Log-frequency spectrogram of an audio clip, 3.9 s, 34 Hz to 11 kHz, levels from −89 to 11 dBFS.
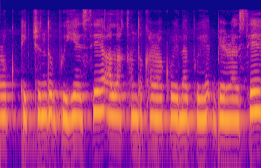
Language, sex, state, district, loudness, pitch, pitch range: Nagamese, female, Nagaland, Kohima, -15 LUFS, 195 Hz, 190-200 Hz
